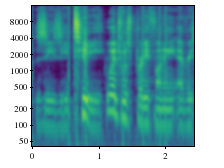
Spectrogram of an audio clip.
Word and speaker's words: ZZT: of the Jungle, although he pronounced it ZZT instead of ZZT, which was pretty funny every single time he did it.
